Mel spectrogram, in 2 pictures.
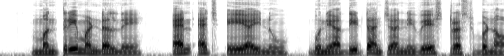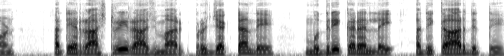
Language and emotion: Punjabi, neutral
